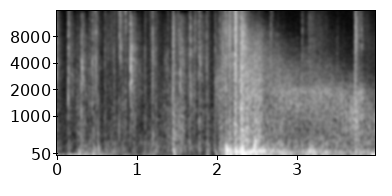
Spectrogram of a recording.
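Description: Tank machine gun fire in a video game, rapid bursts of bullets crackling at moderate volume, with a heavier rumbling burst midway and scattered shots continuing afterward.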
